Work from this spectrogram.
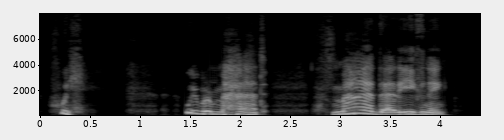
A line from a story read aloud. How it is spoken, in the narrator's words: Carol sobbed out brokenly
